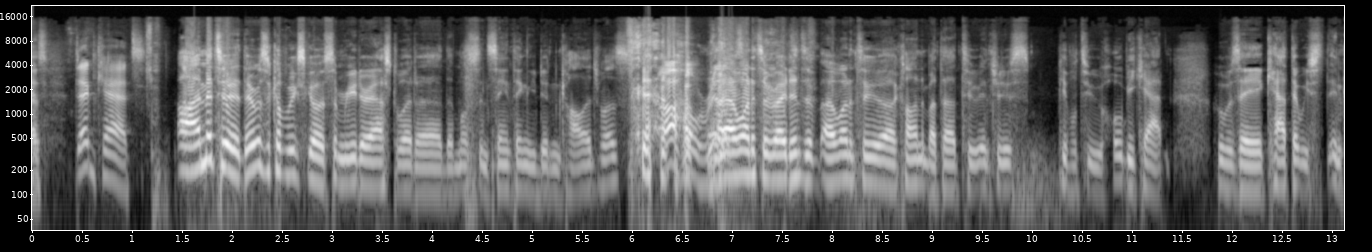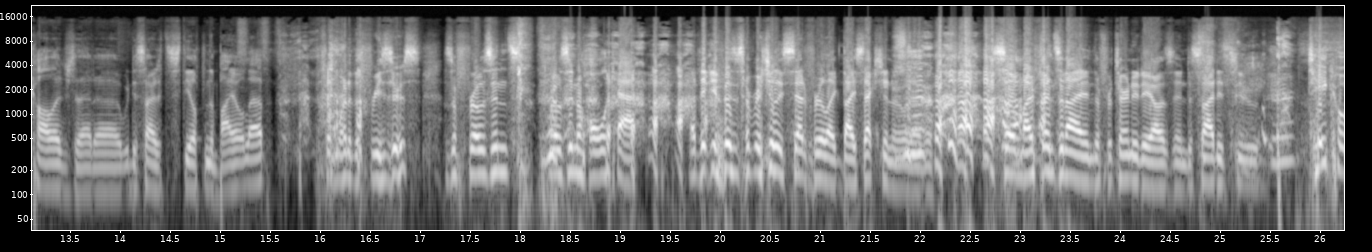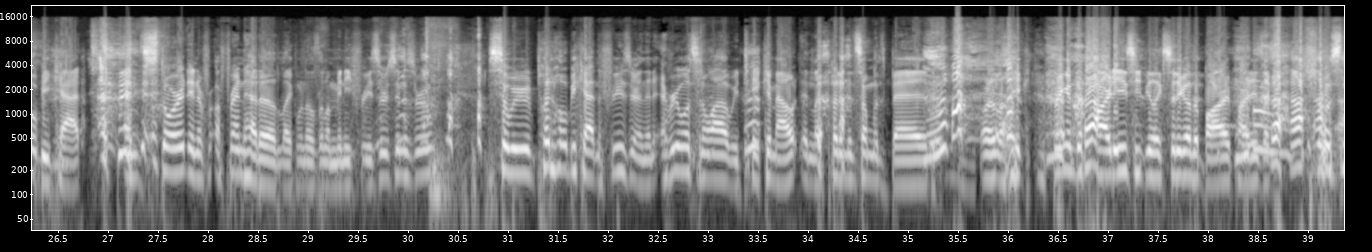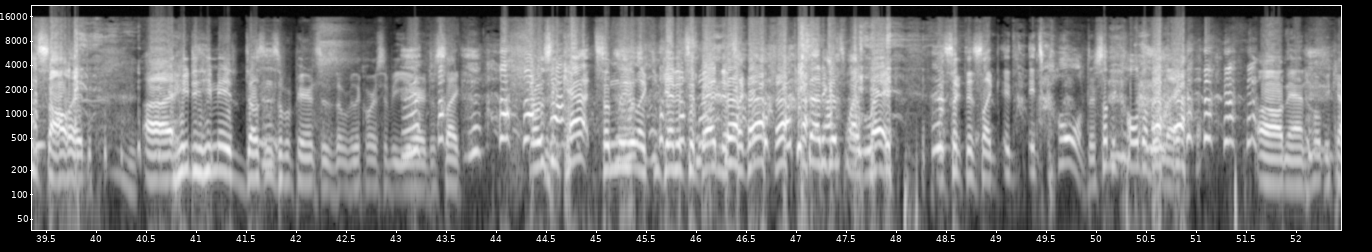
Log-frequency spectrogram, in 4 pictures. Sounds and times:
Speech: 0.0 - 52.4.

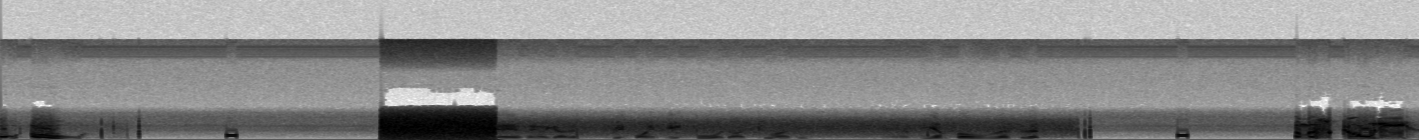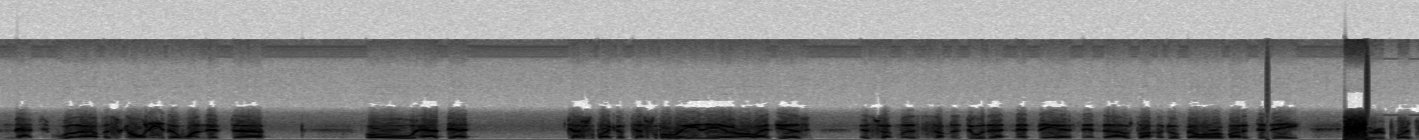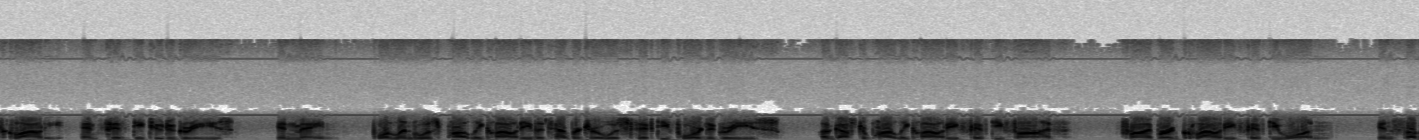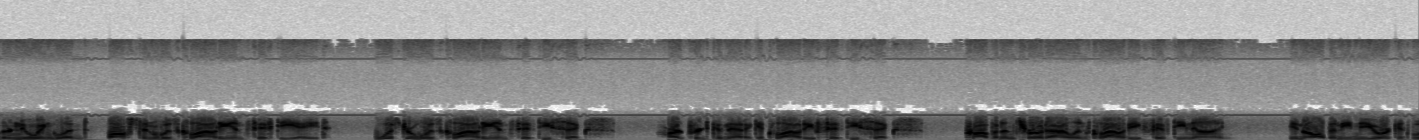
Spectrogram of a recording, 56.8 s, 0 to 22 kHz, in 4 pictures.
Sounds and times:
Speech: 0.0 - 0.9, 5.0 - 8.2, 8.8 - 10.5, 13.0 - 16.9, 17.8 - 19.0, 19.8 - 56.7
Radio: 0.0 - 1.5, 3.8 - 11.0, 12.9 - 19.1, 19.8 - 56.7.

